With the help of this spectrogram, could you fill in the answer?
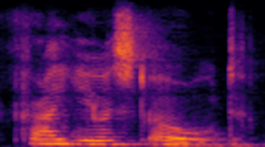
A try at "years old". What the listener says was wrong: Okay, now with instead of a D at the end of the S on years, it's years old. Okay, so you're pronouncing a D at the end of years. You're saying years. Instead of years old, it's years old.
